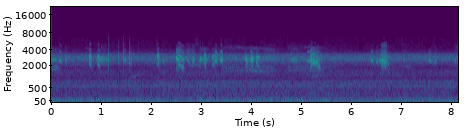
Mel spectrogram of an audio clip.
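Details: Royal albatross chicks chat while greeting one another among colony neighbours on 9 September 2022; rapid stuttering clicks, then scattered harsh notes, over a steady hiss.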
